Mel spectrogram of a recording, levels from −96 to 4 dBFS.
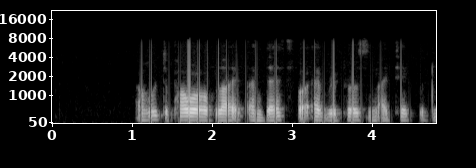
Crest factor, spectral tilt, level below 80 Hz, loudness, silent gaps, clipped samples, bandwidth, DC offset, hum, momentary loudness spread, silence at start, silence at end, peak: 20 dB; -8 dB/octave; -58 dBFS; -22 LUFS; none; under 0.1%; 7.6 kHz; under 0.1%; none; 15 LU; 1.05 s; 0 s; -4 dBFS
